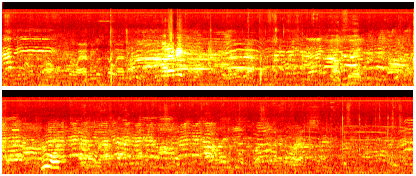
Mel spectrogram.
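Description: Young women shout and cheer outdoors.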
